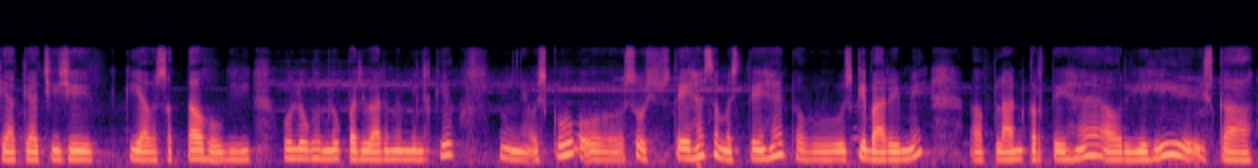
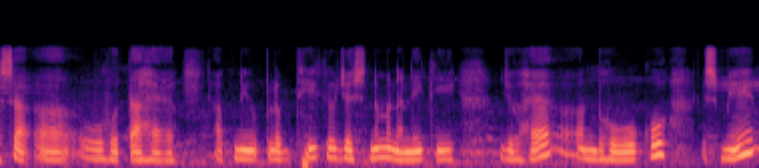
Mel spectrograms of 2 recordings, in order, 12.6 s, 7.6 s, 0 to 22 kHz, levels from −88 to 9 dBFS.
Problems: background sounds at intervals, background conversations at intervals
